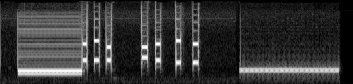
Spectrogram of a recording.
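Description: Telephone dialing while calling a dad: a steady dial tone, then six short touch-tone beeps in quick pairs, followed by a long, steady, lower line tone that ends abruptly.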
